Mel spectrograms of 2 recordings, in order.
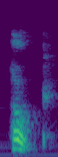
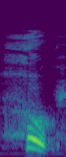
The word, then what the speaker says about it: hope: such right we have hope now without this e here it's just hop well we have that silent e it becomes hope because it's now a long o a long o and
